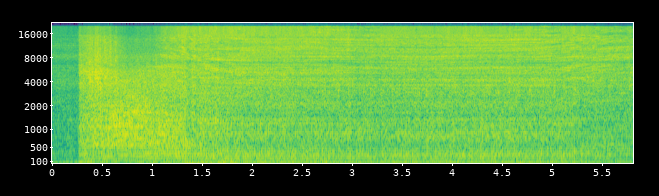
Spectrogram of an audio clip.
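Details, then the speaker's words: 1960s Ford Thunderbird that sat 16 years, gummy carburetor with rat droppings on the intake: idling somewhat better but still uneven, with a loud raspy chuff at each firing pulse from a bad exhaust leak. "Oh, it's got a terrible exhaust. Sounds like it's idling a little bit better now. It's still not perfect. There's a terrible exhaust leak."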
